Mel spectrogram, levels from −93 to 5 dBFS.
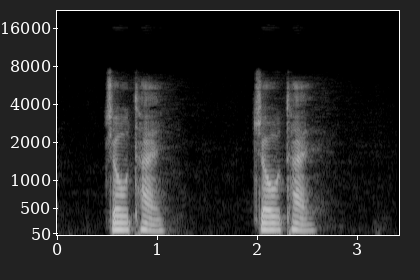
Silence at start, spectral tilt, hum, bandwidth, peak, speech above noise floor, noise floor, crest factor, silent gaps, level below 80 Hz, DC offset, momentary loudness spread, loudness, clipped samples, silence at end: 0.5 s; -6.5 dB/octave; none; 7.6 kHz; -8 dBFS; 53 dB; -75 dBFS; 18 dB; none; -56 dBFS; under 0.1%; 18 LU; -23 LUFS; under 0.1%; 0.85 s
